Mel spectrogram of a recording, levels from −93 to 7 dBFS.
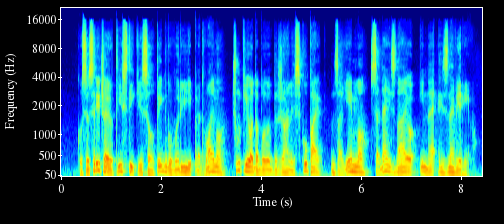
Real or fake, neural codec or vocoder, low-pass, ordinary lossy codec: fake; codec, 44.1 kHz, 2.6 kbps, DAC; 19.8 kHz; MP3, 96 kbps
